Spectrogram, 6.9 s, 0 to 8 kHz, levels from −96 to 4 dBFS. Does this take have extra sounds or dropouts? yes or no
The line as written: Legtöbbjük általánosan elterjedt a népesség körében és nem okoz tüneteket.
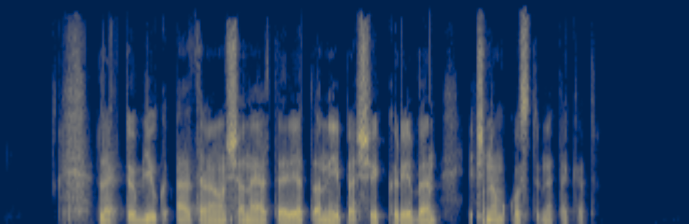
yes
